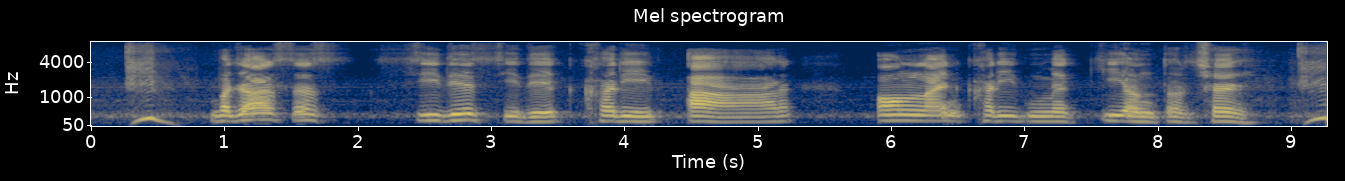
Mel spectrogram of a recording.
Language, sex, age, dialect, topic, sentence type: Maithili, male, 41-45, Eastern / Thethi, agriculture, question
